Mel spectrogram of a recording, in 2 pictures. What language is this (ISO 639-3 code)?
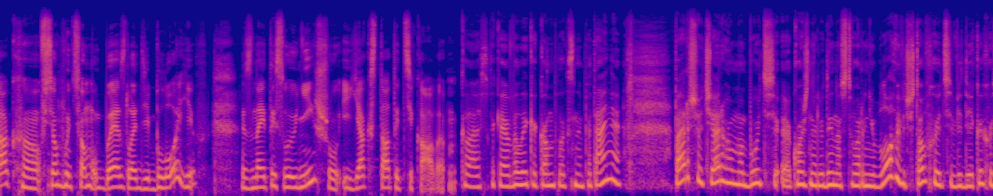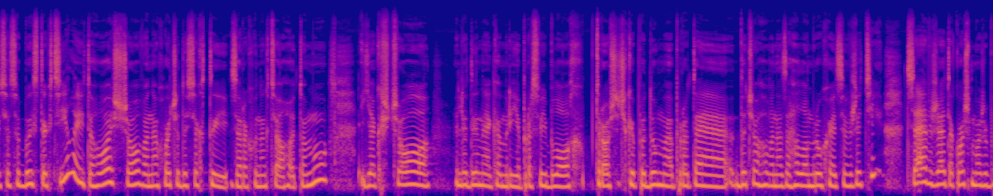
ukr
